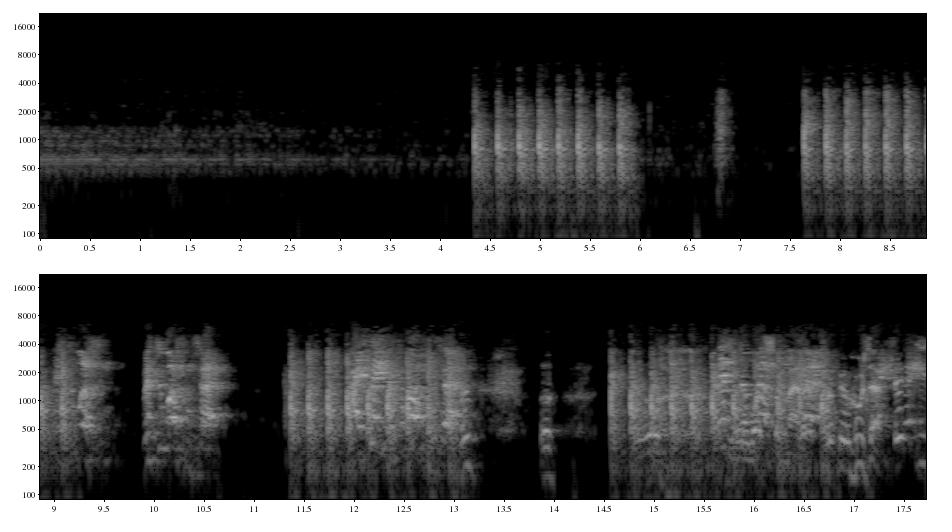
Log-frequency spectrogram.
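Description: A low steady hum, then loud, rapid knocking on a ship's cabin door at midnight, waking the sleeper inside, coming in four insistent bursts with short pauses between them, each a quick, even run of raps.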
